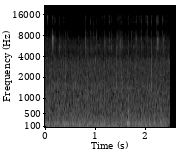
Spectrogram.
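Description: Rain pattering steadily on a roof fitted with Tesla solar panels, a faint continuous hiss of drops with occasional louder taps, no talking.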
